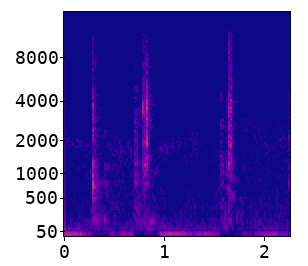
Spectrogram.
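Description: Three faint, unevenly spaced clicks of a computer mouse against near silence.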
